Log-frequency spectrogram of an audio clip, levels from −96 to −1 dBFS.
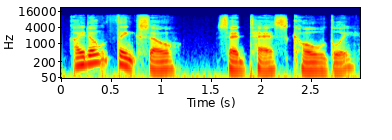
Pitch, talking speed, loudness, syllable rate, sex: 115 Hz, 140 wpm, -18 LUFS, 3.2 syllables/s, male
